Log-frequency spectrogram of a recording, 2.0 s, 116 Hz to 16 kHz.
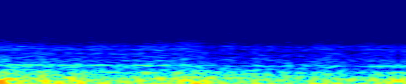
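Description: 2021 Honda Civic Type R's turbocharged four-cylinder engine and tyres heard from inside the cabin while driving: a steady low rumble with a faint steady hum.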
